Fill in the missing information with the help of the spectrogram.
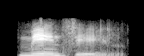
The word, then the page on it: mainsail: Indian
